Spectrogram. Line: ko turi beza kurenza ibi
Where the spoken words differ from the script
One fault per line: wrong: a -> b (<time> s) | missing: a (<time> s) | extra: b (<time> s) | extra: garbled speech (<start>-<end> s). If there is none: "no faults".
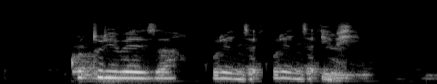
extra: kurenza (2.7 s)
